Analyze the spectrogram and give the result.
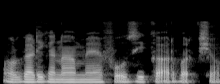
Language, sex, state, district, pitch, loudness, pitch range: Hindi, male, Delhi, New Delhi, 115 Hz, -20 LUFS, 110-115 Hz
